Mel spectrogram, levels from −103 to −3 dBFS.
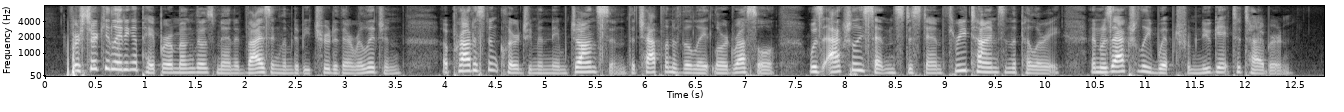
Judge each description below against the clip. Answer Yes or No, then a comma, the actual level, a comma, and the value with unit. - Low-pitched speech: No, medium, 175 Hz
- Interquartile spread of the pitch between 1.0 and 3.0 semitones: No, average, 4.7 semitones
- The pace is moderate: No, fast, 210 wpm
